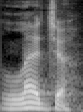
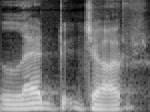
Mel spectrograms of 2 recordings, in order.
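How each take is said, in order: First: The d sound is silent in the middle. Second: The d sound is pronounced in the middle. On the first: The speaker calls it right. "তারপরের শব্দটার উচ্চারণ হবে লেজা" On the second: The speaker calls it wrong. "যদি কেউ বলে এটাকে ল্যাড জার, তাইলে কিন্তু হবে না"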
